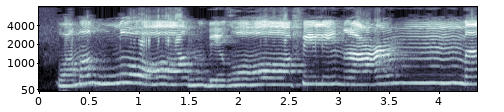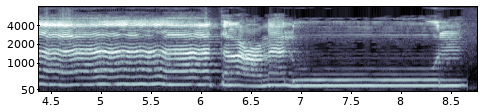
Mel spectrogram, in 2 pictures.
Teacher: गैन मुस्ताली में से हम मोटा पढ़ेंगे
